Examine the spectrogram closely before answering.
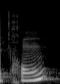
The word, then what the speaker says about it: prends: Et moi, je prends. N'oubliez pas le DS à la fin, même si on ne les prononce pas.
